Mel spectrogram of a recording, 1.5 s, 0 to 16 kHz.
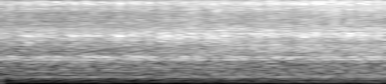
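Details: Ford E350 7.3 PowerStroke turbo diesel after a month down with fuel issues, following new injectors, sensors, turbo up-pipes and fuel filters: even, steady diesel idle with clattery top end, no stumbles or speed swings; normal idle.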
